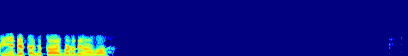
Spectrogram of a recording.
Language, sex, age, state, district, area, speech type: Dogri, male, 30-45, Jammu and Kashmir, Reasi, rural, conversation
